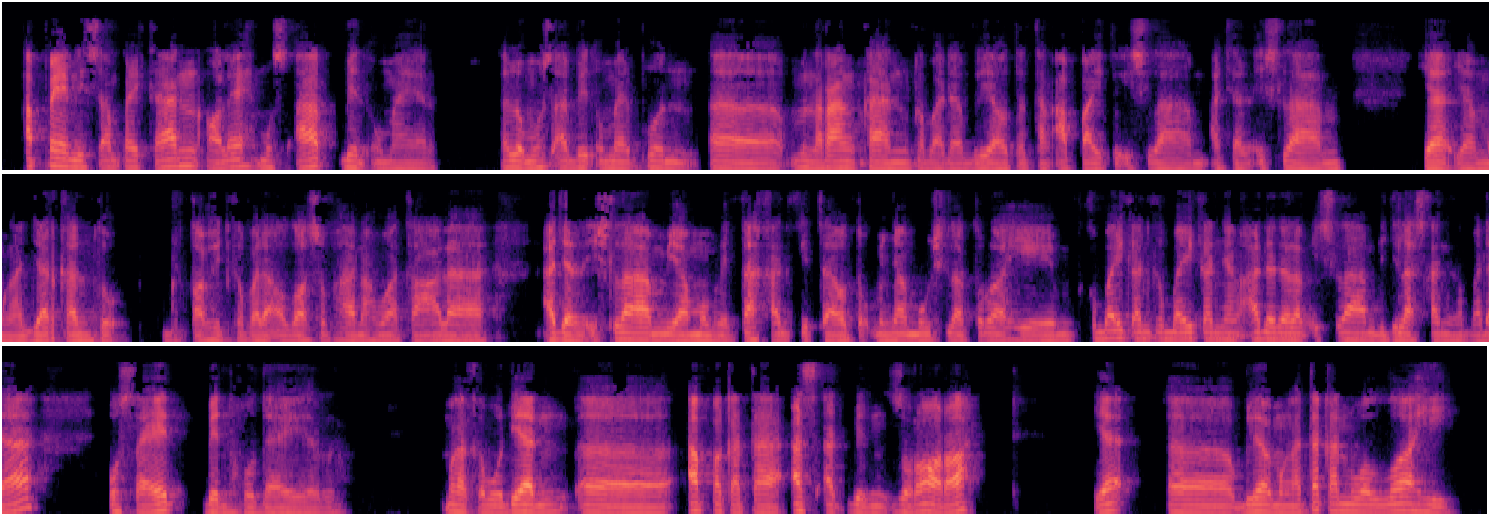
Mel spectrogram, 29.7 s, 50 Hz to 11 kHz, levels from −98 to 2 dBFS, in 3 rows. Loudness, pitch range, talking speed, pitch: -32 LUFS, 105-120 Hz, 120 wpm, 115 Hz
